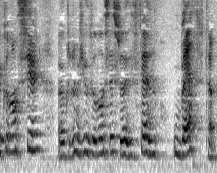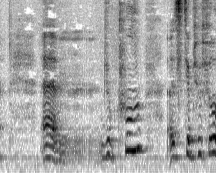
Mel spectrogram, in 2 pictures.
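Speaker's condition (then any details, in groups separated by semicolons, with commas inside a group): Multiple sclerosis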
